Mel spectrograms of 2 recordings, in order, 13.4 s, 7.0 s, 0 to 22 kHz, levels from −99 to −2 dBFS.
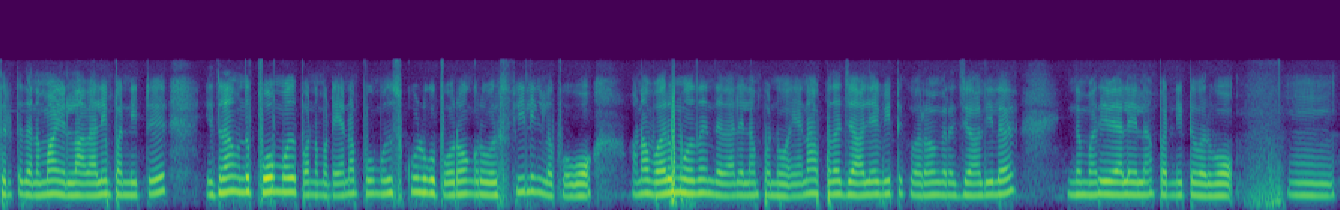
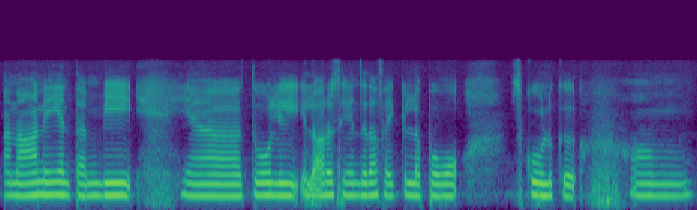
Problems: none marked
